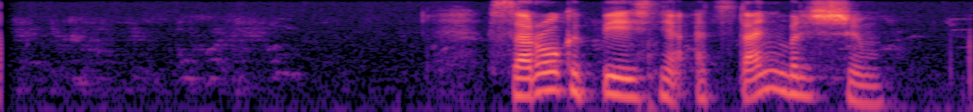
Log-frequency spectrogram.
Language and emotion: Russian, neutral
